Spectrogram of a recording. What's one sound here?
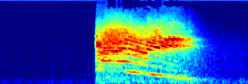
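A middle-aged man calls out loudly and with animation, his voice sliding down in pitch.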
